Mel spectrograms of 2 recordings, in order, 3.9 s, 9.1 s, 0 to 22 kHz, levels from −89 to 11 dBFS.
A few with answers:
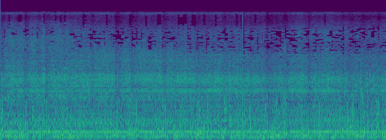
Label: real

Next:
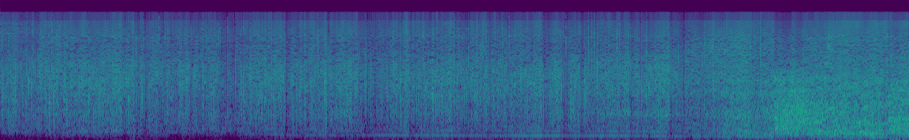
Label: fake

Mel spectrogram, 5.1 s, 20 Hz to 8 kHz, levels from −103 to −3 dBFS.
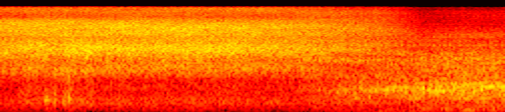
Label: fake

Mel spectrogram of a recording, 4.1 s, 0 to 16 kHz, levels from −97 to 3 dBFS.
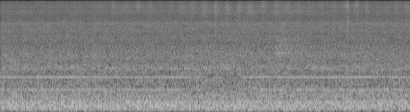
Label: fake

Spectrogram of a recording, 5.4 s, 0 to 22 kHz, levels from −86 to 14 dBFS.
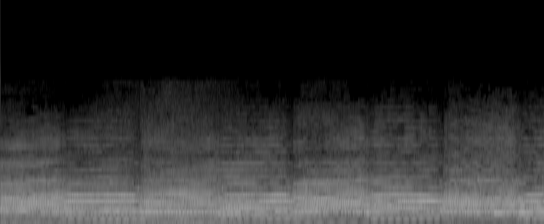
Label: real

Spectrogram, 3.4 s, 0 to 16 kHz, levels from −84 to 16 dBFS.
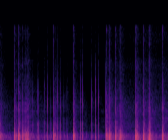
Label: fake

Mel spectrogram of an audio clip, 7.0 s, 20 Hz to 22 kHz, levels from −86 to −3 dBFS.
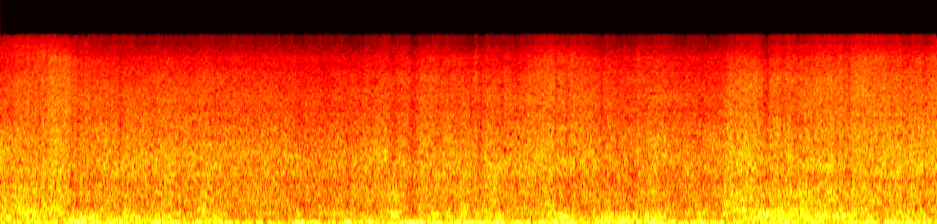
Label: fake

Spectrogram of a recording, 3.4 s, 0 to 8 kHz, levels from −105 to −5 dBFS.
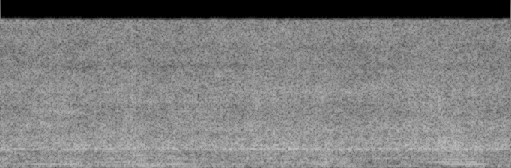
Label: fake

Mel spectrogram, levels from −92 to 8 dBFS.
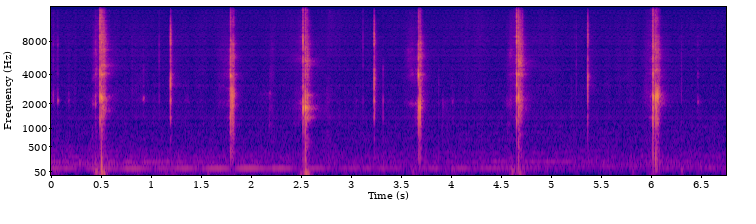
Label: fake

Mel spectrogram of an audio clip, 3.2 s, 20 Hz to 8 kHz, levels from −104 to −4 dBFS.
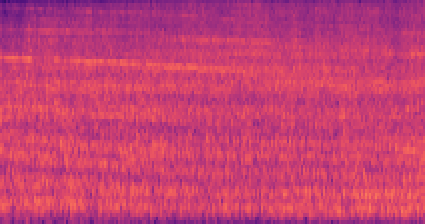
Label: real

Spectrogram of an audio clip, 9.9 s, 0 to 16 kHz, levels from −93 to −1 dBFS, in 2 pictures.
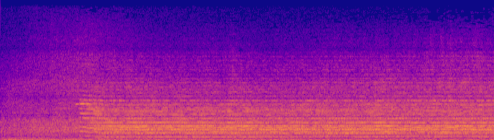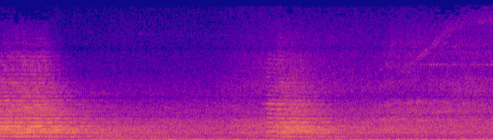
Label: real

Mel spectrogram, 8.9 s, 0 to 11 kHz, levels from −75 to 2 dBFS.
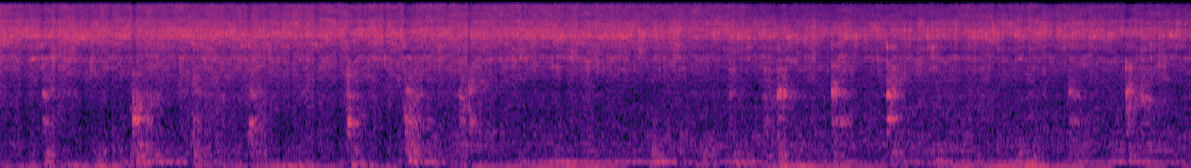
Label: fake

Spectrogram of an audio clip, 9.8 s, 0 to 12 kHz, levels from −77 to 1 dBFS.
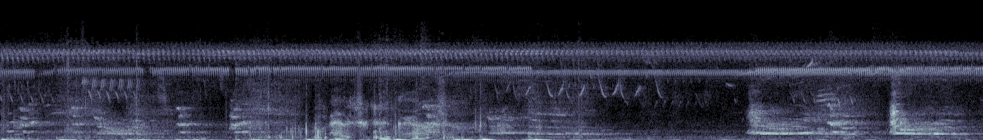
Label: real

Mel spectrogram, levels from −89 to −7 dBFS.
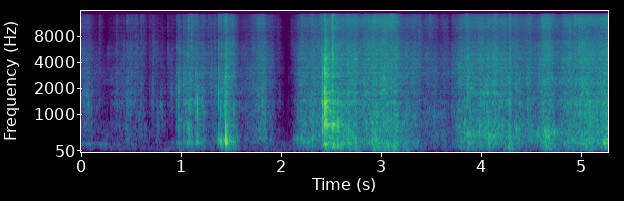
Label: fake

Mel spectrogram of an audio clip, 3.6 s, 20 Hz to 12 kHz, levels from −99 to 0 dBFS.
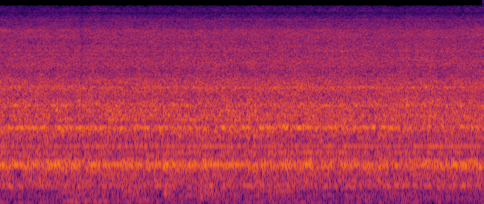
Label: fake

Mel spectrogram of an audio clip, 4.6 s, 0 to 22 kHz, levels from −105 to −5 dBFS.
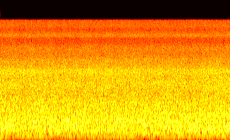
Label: real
